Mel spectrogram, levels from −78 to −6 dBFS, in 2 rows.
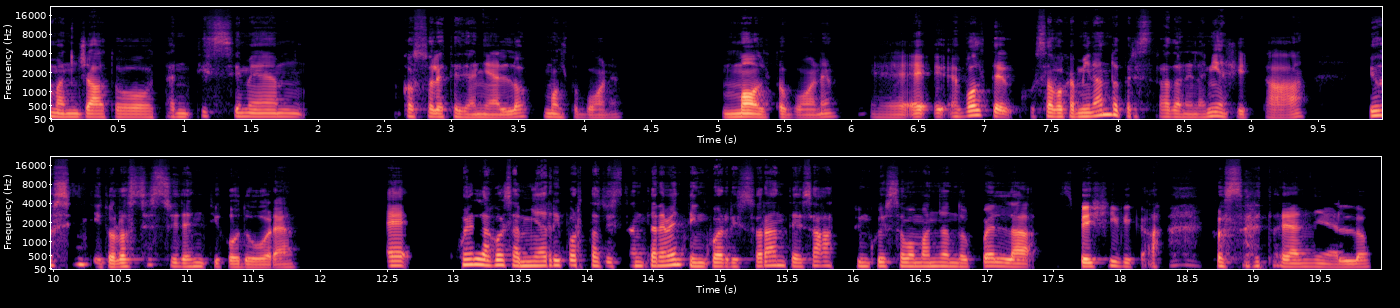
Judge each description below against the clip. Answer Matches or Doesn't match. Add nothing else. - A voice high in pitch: Doesn't match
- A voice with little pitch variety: Doesn't match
